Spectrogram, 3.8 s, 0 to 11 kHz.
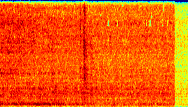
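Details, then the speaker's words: Mr. Heater MH 50 KR (Princess Auto PA 50 DKR) 50K BTU shop heater running at -14 °C outside, about -5 °C in shop: steady loud, even roar of burner and fan with no surges or misses, then it drops off sharply; normal running. "it's it's loud it's noisy when you're working in here like you know you can carry on conversation but it is loud"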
